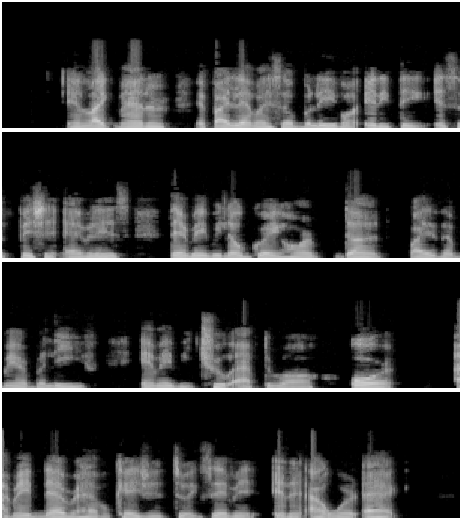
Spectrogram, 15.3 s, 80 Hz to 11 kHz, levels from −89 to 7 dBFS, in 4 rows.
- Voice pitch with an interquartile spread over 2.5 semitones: No, narrow, 1.3 semitones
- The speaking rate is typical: Yes, average, 160 wpm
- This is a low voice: No, medium, 185 Hz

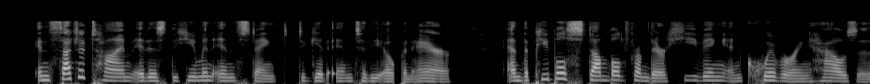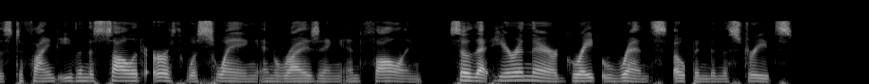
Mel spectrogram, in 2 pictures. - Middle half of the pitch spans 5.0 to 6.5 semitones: No, average, 4.0 semitones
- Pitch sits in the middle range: Yes, medium, 155 Hz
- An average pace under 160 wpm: No, average, 165 wpm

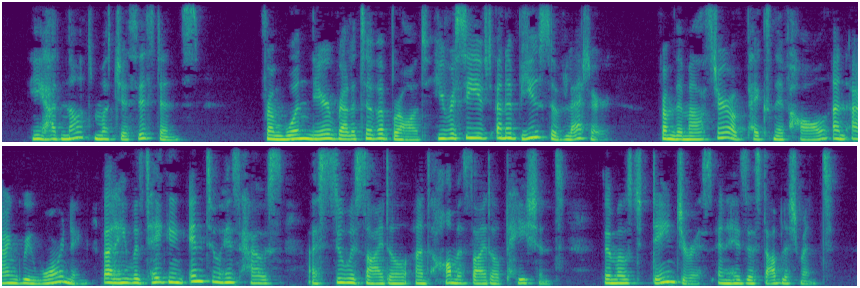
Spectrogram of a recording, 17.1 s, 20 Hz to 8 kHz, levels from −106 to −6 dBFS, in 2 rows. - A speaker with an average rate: Yes, average, 145 wpm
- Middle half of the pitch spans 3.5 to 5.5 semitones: Yes, average, 3.9 semitones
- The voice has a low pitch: No, high, 210 Hz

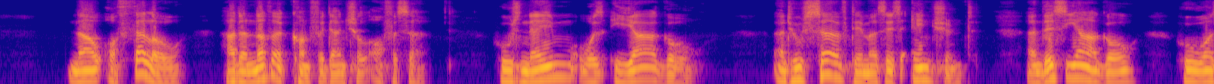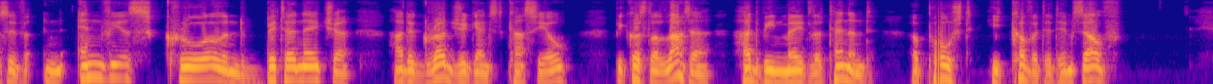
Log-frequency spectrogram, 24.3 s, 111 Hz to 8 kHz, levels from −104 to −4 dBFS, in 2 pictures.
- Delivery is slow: Yes, slow, 115 wpm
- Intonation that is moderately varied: Yes, average, 4.9 semitones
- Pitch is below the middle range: Yes, low, 110 Hz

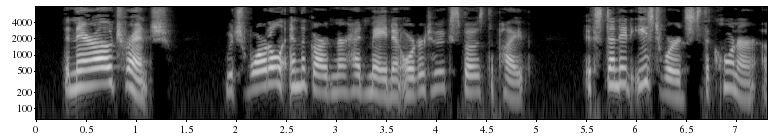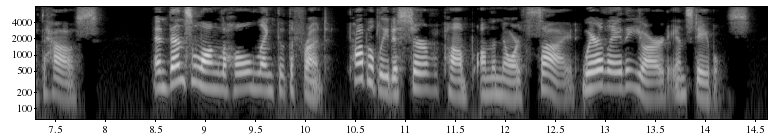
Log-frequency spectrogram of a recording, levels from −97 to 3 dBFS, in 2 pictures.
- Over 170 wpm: Yes, average, 195 wpm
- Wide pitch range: No, average, 4.7 semitones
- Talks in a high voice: Yes, high, 230 Hz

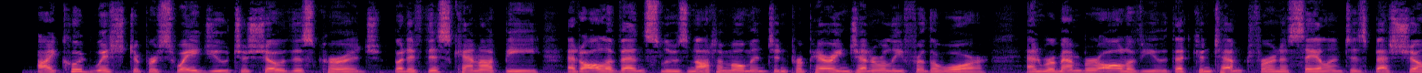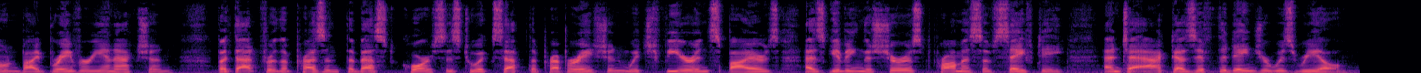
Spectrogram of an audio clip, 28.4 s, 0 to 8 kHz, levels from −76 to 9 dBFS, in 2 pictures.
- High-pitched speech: No, low, 125 Hz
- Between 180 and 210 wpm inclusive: No, average, 160 wpm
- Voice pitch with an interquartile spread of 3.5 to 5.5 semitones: Yes, average, 4.2 semitones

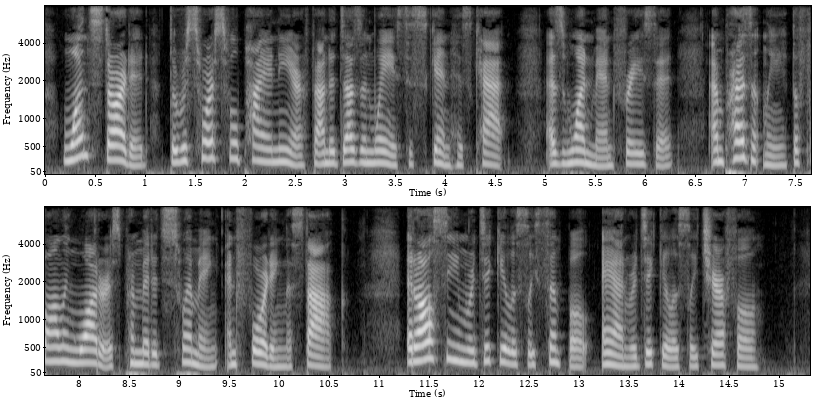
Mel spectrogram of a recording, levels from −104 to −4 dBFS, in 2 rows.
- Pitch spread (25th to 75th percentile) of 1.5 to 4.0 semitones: No, wide, 5.6 semitones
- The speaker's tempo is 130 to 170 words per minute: Yes, average, 145 wpm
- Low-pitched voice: No, high, 205 Hz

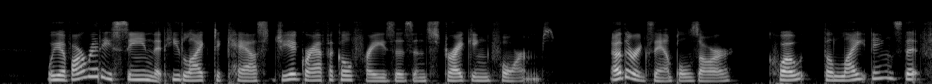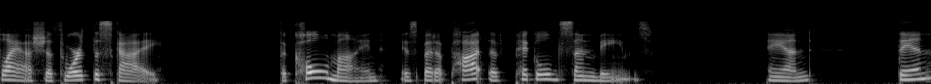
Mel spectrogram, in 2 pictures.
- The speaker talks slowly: Yes, slow, 115 wpm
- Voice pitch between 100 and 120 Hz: No, high, 195 Hz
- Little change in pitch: No, average, 4.8 semitones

